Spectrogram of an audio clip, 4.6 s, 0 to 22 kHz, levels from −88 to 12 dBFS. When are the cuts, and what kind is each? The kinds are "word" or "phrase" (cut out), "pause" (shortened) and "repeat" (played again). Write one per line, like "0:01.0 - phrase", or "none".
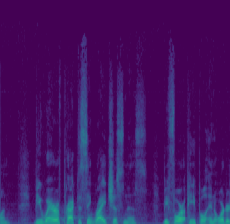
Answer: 0:01.8 - word
0:03.7 - word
